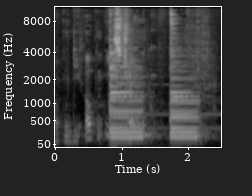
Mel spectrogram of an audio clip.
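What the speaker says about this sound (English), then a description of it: "Then I play the open E" A short bit of talk, then the open low E string of a guitar is plucked twice, each note ringing out clearly and fading.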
